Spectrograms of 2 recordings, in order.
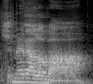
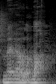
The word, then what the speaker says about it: Šmeralova: Shmeralova. No, es Shmeralova. Es corto.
